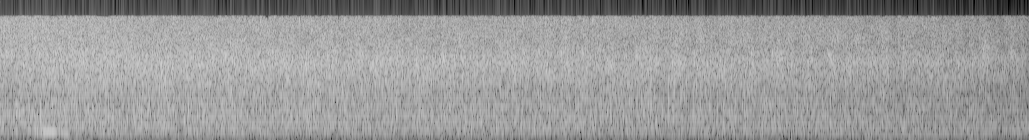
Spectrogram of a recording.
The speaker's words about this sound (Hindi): वाह शाबाश, जोर से ताली तो बजाओ।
